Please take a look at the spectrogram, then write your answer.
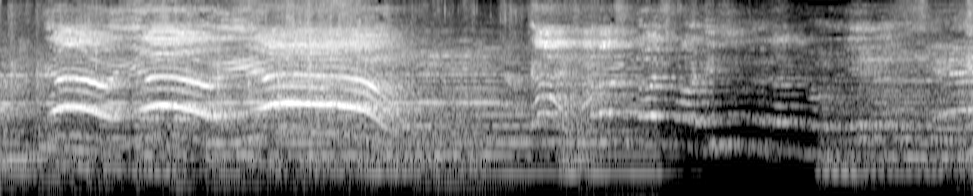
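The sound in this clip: A talk show studio audience cheers, whoops and yells, loud and continuous for the whole stretch, with raised voices shouting over the crowd noise.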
